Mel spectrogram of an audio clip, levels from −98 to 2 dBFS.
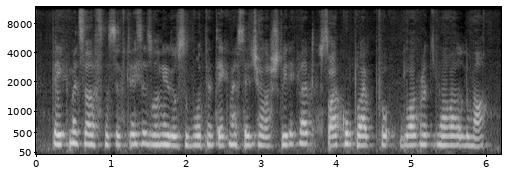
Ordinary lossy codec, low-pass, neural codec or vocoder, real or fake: none; none; codec, 24 kHz, 1.5 kbps, HILCodec; fake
